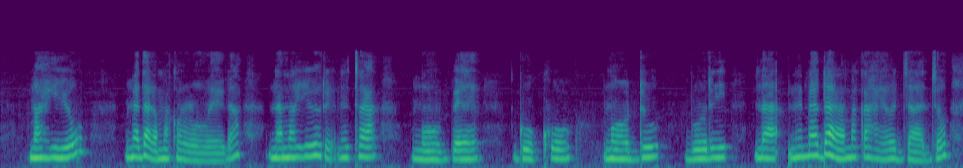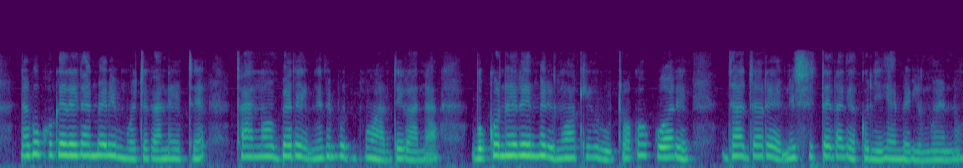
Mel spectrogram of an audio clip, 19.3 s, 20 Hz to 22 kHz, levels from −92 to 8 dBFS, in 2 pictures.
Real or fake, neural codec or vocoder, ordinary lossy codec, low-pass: fake; codec, 24 kHz, 3 kbps, HILCodec; none; 7.2 kHz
